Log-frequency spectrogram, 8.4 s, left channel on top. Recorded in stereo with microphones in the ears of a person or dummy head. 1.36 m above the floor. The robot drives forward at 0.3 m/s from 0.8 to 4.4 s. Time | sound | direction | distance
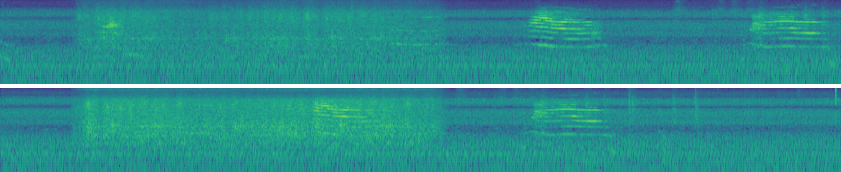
0.0 | an engine running | 20° right (ahead or behind) | ?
